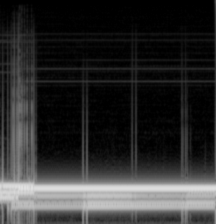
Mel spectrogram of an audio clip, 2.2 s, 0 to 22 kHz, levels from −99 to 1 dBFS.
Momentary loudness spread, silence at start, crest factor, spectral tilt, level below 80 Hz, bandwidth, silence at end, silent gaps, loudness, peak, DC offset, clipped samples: 2 LU; 0 s; 8 dB; -8 dB/octave; -58 dBFS; 3.4 kHz; 0 s; none; -13 LUFS; -4 dBFS; under 0.1%; under 0.1%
